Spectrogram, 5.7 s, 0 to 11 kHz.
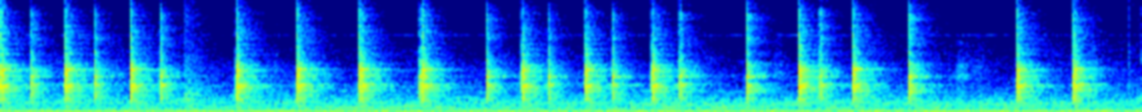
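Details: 1977 Triumph T140V, valve clearances just set (exhaust 0.006 in, intake 0.008 in): crisp light metallic ticks as each rocker is rocked by hand, clean even clicks, clearances correct.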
